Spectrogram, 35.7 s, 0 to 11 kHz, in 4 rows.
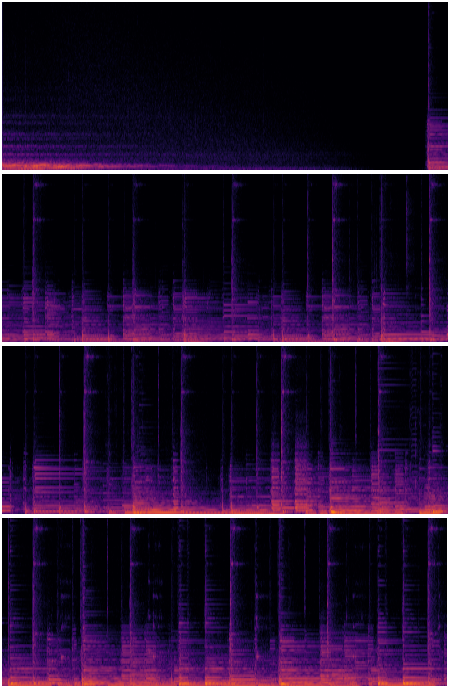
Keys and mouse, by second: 0.4 KP_Decimal, 0.5 Return, 1.9 click, 2.2 KP_Decimal, 2.3 KP_3, 2.4 Return, 2.9 click, 3.3 KP_0, 3.4 Return, 3.7 click, 5.9 ctrl+1, 6.0 click, 11.0 click, 12.4 y, 13.0 click, 14.4 ctrl+click, 15.0 click, 17.8 click, 25.3 alt+y, 25.6 click, 27.3 right click, 27.8 click, 29.4 right click, 30.1 click, 32.9 KP_2, 33.1 Return.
